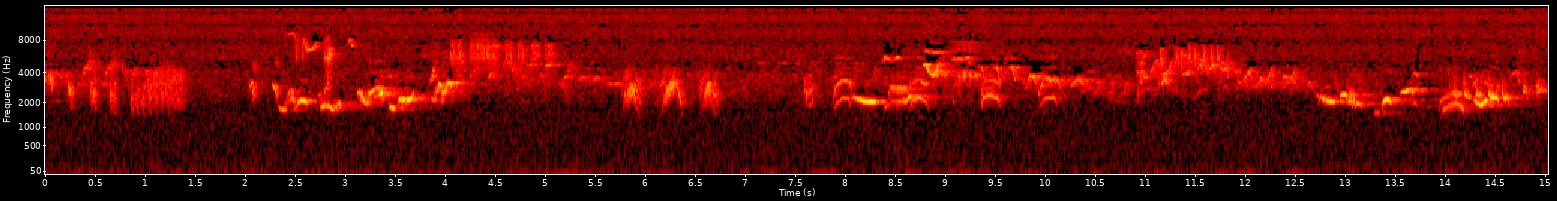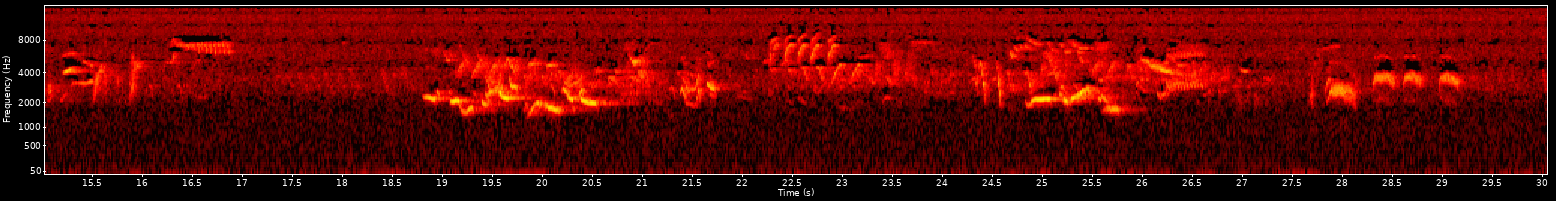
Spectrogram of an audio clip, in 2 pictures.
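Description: Songbirds singing: short bursts of quick, high, fluttering phrases, each a second or two long, coming every few seconds with quieter gaps between.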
